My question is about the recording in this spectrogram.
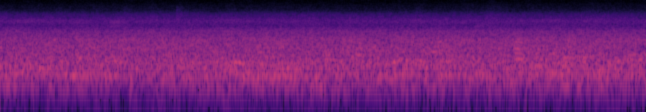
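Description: Steady, dense room noise of a hall with an indistinct murmur of voices running through it, no single event standing out.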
